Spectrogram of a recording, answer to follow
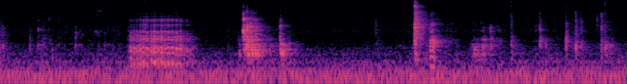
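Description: Macaws eating frozen peas from a stoneware cup: sharp beak knocks and clicks on the cup and perch, with a short rough call from one of the birds a little over a second in.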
